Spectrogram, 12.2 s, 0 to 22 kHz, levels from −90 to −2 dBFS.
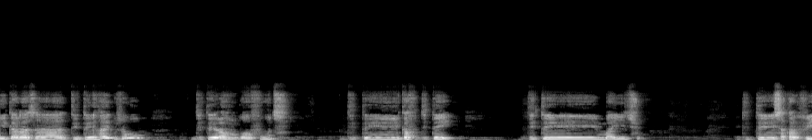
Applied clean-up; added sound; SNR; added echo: none; none; none; reverberation time 0.2 s.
